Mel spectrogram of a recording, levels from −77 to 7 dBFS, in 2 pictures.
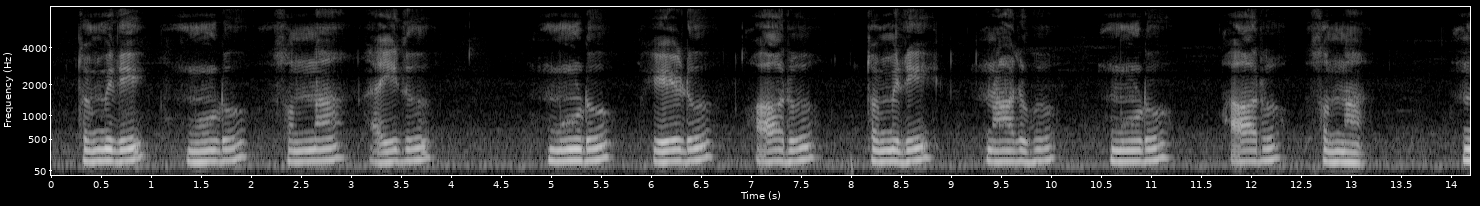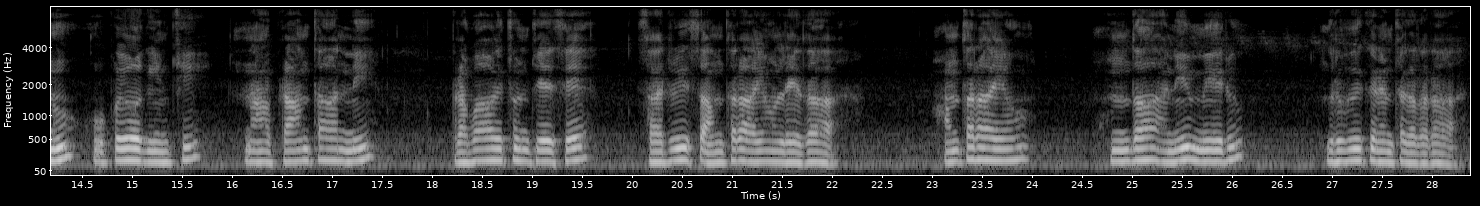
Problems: background sounds at intervals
